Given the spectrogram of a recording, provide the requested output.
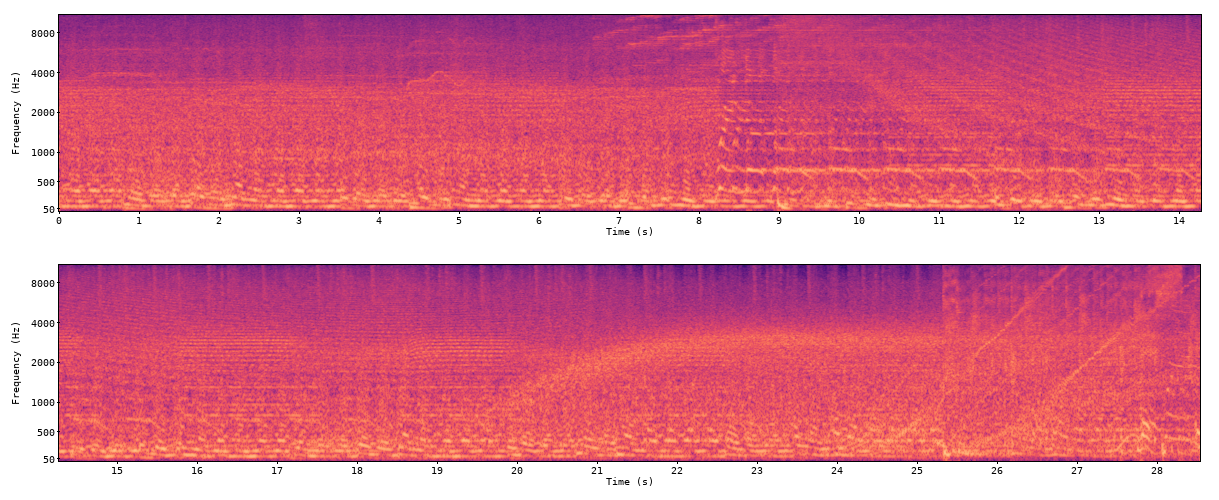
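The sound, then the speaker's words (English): A loud, gritty drum and bass track plays on its own, with dense driving beats, distorted bass and a rising synth sweep building toward the end. “It's got some grit to it, it's got some grime. Not that kind of grime, drum and bass grime.”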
